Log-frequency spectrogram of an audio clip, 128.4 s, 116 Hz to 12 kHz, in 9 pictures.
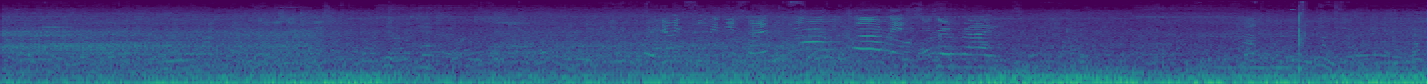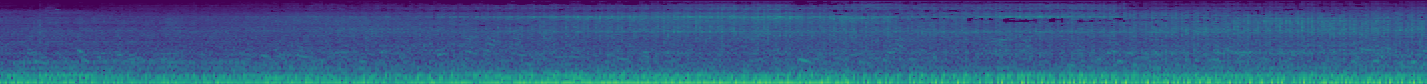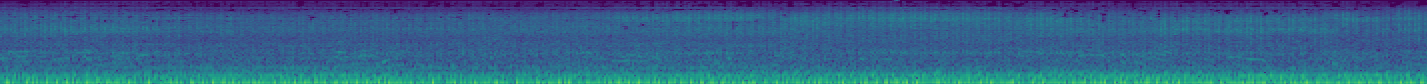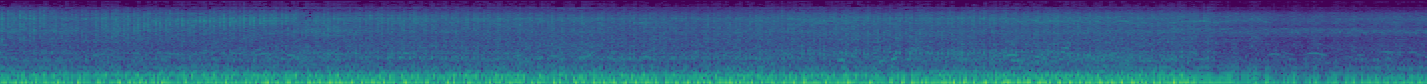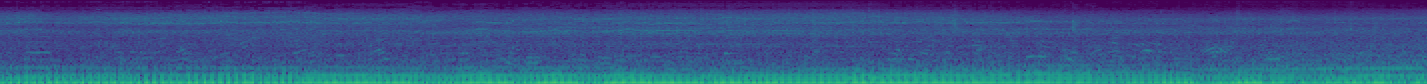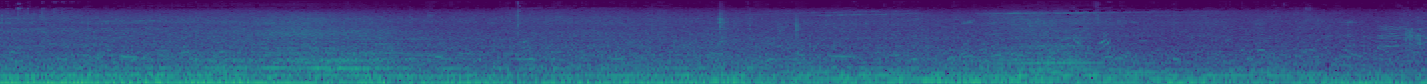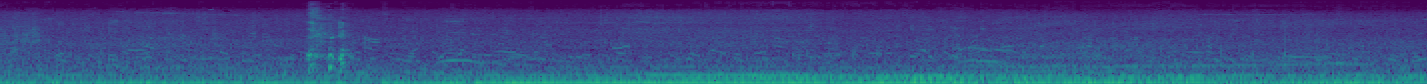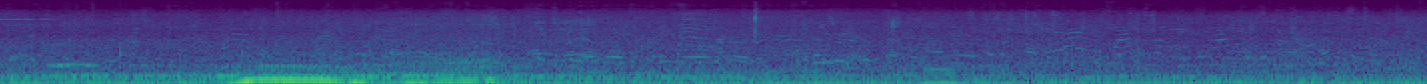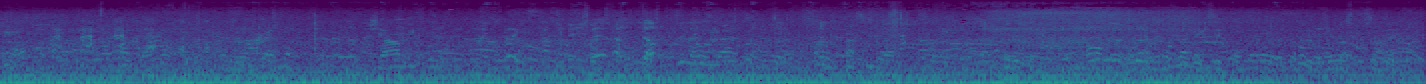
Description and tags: Market town motorbikes
Binuaral recording of motorbikes and ambiance in a North Yorkshire market town, UK. Recorded using a home-made binaural set made using Primo EM-172 capsules into a Zoom H2.n
binaural, motorbike, motorcycle, north-yorkshire, primo-em172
